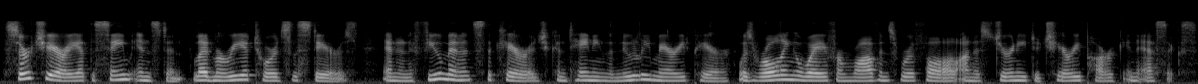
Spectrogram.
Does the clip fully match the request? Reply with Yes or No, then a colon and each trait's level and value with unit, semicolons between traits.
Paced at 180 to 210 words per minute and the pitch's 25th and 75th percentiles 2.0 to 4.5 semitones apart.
Yes: average, 185 wpm; average, 2.8 semitones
